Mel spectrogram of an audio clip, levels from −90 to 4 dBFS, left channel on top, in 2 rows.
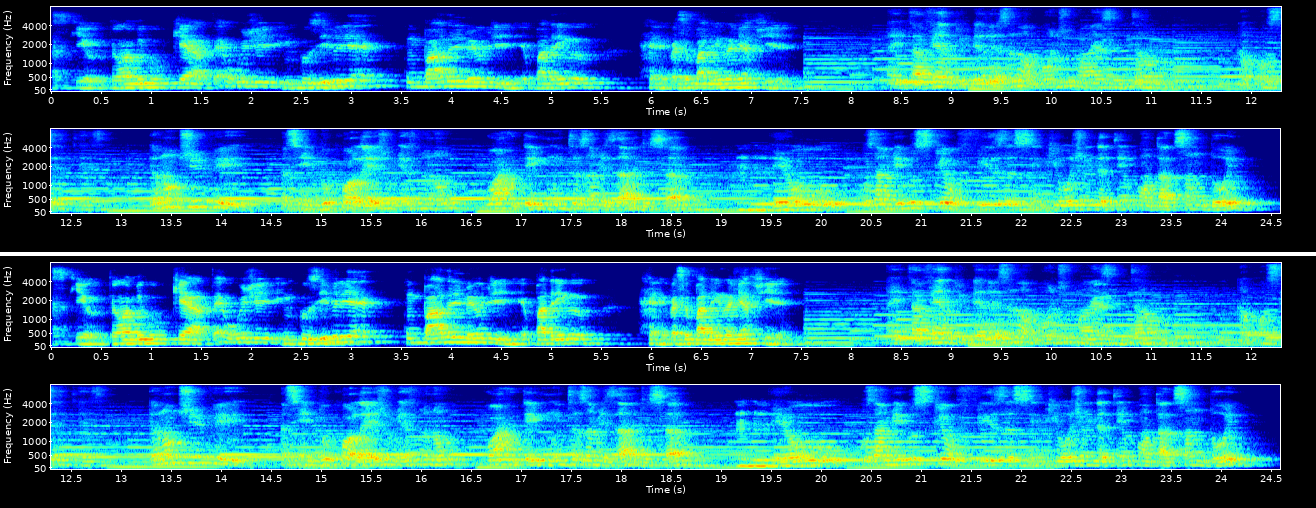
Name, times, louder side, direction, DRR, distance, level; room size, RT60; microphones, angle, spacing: voice 1, 0.0-5.4 5.9-7.4 10.4-10.9 19.1-19.8, right 4 dB, 90° right, 0.4 m, -30 dB
sound 1, 7.5-22.3, equal, 40° left, 0.7 m, -35 dB
voice 2, 8.3-11.2 11.9-12.8 13.3-14.3 14.6-18.7 19.5-24.1, left 1 dB, 70° right, 1.3 m, -30 dB
2.8 x 2.1 x 3.3 m
head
